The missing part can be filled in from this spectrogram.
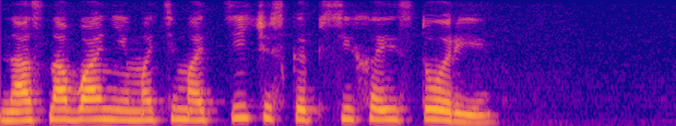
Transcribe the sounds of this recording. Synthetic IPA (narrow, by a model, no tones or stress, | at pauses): nəɐsnɐvanʲɪːmətʲɪmɐtʲit͡ɕɪskəjpsʲixəɪst̪oɾʲɪɪ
